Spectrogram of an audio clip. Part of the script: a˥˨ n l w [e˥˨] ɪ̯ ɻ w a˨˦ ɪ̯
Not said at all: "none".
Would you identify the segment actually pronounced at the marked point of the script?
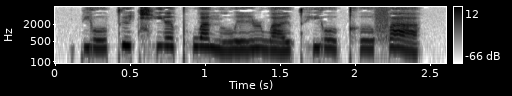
e˨˦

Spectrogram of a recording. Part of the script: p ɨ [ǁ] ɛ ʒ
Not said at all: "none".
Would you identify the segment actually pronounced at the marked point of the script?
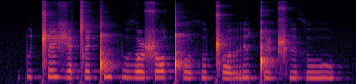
ǁ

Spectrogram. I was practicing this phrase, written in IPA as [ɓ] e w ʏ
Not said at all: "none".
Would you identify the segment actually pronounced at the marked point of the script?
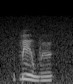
ɓ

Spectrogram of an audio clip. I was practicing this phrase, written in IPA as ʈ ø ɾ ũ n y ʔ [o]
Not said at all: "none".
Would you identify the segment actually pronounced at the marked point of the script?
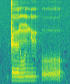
o̰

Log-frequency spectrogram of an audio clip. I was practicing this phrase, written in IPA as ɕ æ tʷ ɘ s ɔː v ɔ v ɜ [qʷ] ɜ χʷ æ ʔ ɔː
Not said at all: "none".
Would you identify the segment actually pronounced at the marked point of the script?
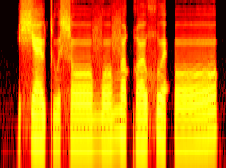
qʷ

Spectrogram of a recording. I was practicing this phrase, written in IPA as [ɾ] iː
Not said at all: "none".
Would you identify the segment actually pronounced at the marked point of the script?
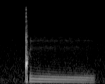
ǃ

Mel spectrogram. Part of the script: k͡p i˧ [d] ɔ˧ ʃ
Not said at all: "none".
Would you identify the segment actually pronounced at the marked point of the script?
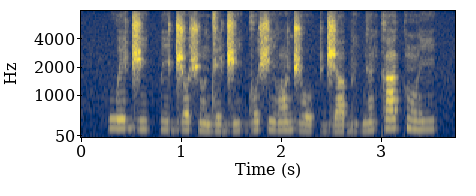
d͡ʒ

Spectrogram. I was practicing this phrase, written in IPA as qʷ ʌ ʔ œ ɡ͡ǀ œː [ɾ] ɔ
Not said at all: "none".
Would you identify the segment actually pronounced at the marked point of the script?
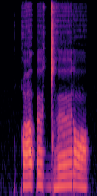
ɾ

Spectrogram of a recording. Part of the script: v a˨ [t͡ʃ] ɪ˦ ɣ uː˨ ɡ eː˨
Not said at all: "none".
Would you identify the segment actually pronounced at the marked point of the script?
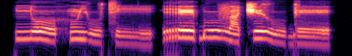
t͡ʃ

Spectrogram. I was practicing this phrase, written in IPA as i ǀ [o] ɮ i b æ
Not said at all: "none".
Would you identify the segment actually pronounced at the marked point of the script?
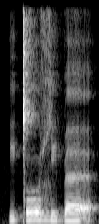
o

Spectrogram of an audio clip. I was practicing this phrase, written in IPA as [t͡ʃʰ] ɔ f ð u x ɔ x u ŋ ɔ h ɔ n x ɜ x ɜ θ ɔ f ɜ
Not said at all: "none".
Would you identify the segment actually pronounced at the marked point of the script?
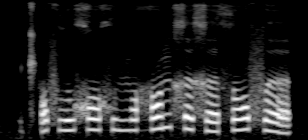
t͡ʃʼ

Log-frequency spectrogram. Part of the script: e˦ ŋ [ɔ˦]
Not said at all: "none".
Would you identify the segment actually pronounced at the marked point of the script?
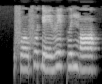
ɔ˦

